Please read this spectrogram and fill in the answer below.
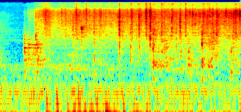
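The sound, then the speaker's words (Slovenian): Chopped onion hits hot oil and frying starts, a broad steady sizzle that begins after a brief quiet moment and stays loud and crackling to the end. “Najprej bom v vroče olje dodal čebulo.”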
